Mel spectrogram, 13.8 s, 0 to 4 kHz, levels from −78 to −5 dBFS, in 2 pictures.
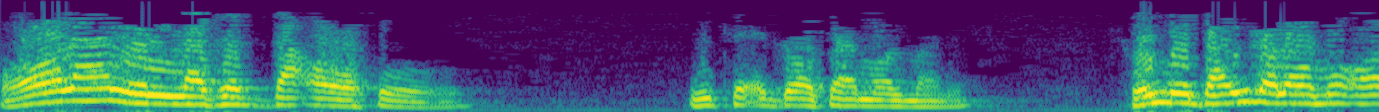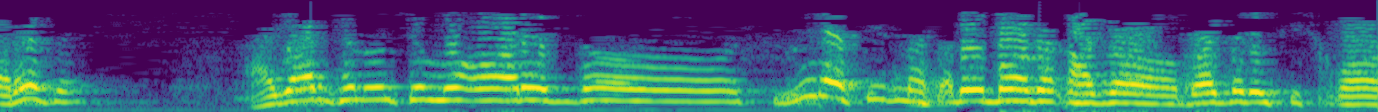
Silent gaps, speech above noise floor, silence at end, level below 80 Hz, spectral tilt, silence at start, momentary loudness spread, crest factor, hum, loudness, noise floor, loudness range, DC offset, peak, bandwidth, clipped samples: none; 37 dB; 0 s; -44 dBFS; -12.5 dB/octave; 0 s; 11 LU; 10 dB; none; -11 LUFS; -46 dBFS; 5 LU; under 0.1%; 0 dBFS; 3.5 kHz; under 0.1%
